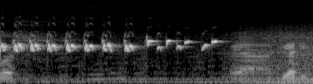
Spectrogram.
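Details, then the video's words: Newly bought greater green leafbird singing in response to whistling: a rapid run of about a dozen bright, chirping notes repeated several times a second, ending in a few higher slurred notes, followed by background noise. "Cucak Ijo Gacor baru beli kena siul langsung ngoceh"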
